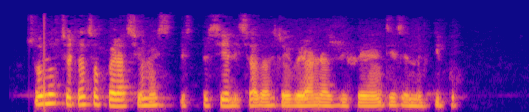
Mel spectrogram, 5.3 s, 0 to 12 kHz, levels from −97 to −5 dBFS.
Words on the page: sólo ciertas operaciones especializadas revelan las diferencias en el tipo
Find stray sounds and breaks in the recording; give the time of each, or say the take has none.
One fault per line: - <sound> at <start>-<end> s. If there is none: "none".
none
